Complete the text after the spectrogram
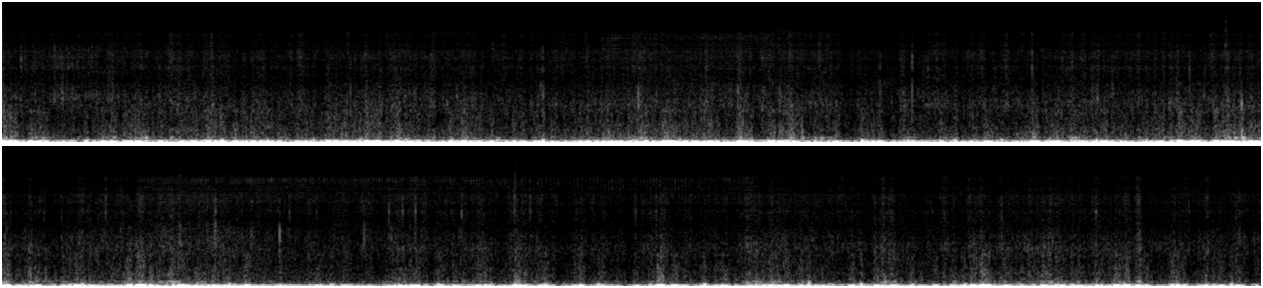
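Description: Tall grass brushes and swishes against a moving bicycle.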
